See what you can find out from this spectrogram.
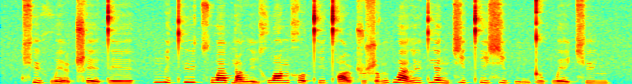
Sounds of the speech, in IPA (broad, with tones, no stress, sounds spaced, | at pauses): t͡ɕʰ y˥˩ f w ḛ˨˩ ɪ̯ ʈ͡ʂʰ e˥˩ ɪ̯ t̪ e˥ ɪ̯ | m i˥˩ t̪ʰ y˥ t͡sʰ w ä˥ p j ɑ˨ ʊ̯ l ḭ˨˩ x w ɑ˥ ŋ x ɤ˥˩ t̪ʰ i˧˥ t̪ʰ ɑ̰˨˩ ʊ̯ ʈ͡ʂ u˦ ʂ ɤ˧˥ ŋ p w ä˥˧ l y˥˧ t̪ j ɛ˥˧ n t͡ɕ i˥˧ t̪ʰ i˥˧ ɕ i˥˩ p ḭ˨˩ ŋ t̪ u˥˧ p w e˥˩ ɪ̯ t͡ɕʰ y˥ n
